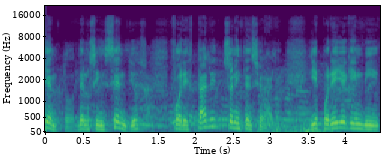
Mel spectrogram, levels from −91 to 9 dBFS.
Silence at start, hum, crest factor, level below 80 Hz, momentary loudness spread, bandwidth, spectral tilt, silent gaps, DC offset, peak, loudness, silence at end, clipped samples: 0 s; none; 14 dB; -40 dBFS; 12 LU; 15.5 kHz; -6 dB/octave; none; under 0.1%; -6 dBFS; -20 LUFS; 0 s; under 0.1%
